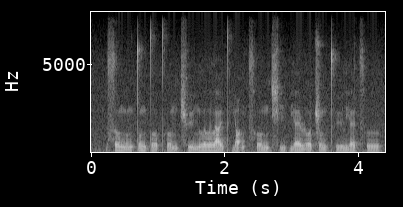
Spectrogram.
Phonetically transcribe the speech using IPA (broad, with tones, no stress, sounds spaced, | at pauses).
s ɤ˥˧ ŋ ʊ˥˧ ŋ t̪ ʊ˥˩ ŋ t̪ ɤ˧˥ t̪ʰ ɤ̰˨˩ ŋ t͡ɕʰ y˧˥ n l ɤ˥ l a˥˩ ɪ̯ t̪ʰ j ɑ̰˨˩ ŋ t͡sʰ ɤ˥ ŋ t͡ɕʰ i˧˥ p j ɛ˥ ɻ ɤ˥˧ ʈ͡ʂ ʊ˥˩ ŋ t̪ʰ y˧˥ l j ɛ˥˩ t͡sʰ ɹ̩˥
